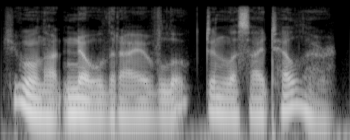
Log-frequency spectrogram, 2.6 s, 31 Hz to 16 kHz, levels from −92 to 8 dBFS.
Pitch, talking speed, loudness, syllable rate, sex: 100 Hz, 275 wpm, -19 LUFS, 5.7 syllables/s, male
